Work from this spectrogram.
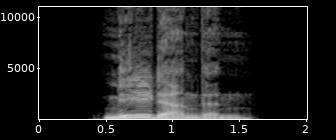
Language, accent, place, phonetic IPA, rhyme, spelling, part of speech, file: German, Germany, Berlin, [ˈmɪldɐndn̩], -ɪldɐndn̩, mildernden, adjective, De-mildernden.ogg
- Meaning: inflection of mildernd: 1. strong genitive masculine/neuter singular 2. weak/mixed genitive/dative all-gender singular 3. strong/weak/mixed accusative masculine singular 4. strong dative plural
